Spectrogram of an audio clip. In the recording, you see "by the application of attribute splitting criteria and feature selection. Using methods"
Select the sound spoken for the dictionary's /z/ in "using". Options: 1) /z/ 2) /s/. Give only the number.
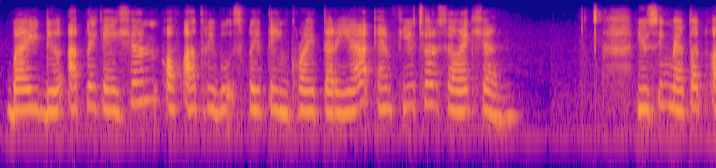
2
